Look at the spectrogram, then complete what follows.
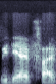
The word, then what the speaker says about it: wdi5: vdr5 is written wdi5 but spelled vdi5 and pronounced vdi5 and also for a reason there is no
